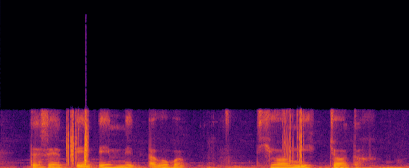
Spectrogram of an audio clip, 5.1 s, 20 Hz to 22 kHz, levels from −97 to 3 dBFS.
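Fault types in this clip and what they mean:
cable scratch noise: Two short bursts of dense, uneven rustling sit over the speech from 0.82 to 1.11 s and from 3.52 to 3.80 s. The first is somewhat louder than the speech and the second about as loud. This is likely a worn cable or connector being moved, with its contact resistance jumping rapidly. What separates it from digital errors is its continuous scratchy texture, with no discrete pops or step-like level changes.
bit errors on an ADPCM link: Between 2.52 and 2.67 s the speech breaks into pops and rough bursts, and its level briefly lurches up and down. The pattern points to seven corrupted frames at an error rate of around half a percent. Each flipped bit knocks the decoder's step size and predictor off track, so every error rings on for a few milliseconds instead of clicking once. That ringing, along with the level jumps, separates it from cable scratch. 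The 64 kbit/s G.722 wideband coding underneath stays clean.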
